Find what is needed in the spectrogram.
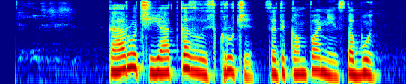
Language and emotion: Russian, angry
